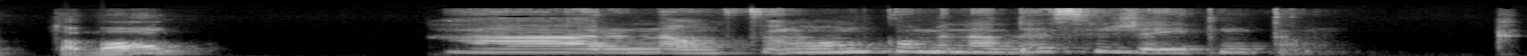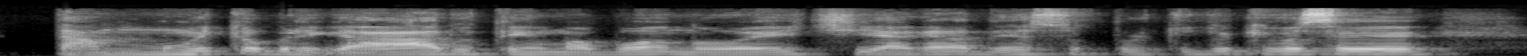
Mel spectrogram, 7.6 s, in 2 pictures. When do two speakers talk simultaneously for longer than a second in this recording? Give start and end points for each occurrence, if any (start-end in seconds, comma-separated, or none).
none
